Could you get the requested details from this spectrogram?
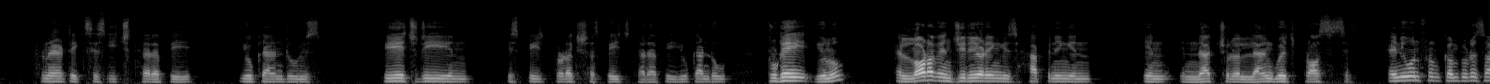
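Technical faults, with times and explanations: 1.07–1.14 s, 2.97 s, 5.93–5.96 s, 13.47–13.50 s: compressed frames skipped. The audio jumps ahead by about 100, 20, 100 and 70 ms, consistent with whole 20 ms frames being dropped.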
